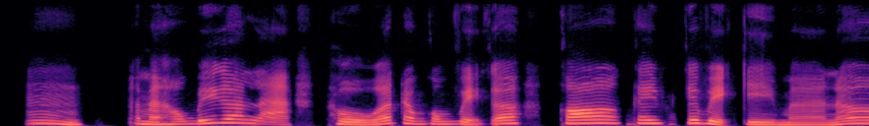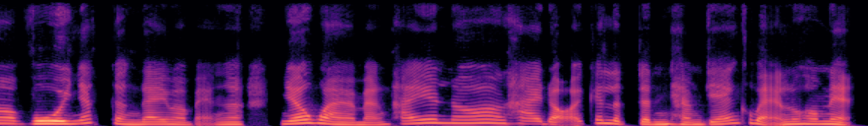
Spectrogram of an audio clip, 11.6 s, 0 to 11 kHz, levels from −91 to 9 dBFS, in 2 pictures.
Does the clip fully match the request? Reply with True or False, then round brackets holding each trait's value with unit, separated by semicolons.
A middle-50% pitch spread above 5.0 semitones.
True (5.4 semitones)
